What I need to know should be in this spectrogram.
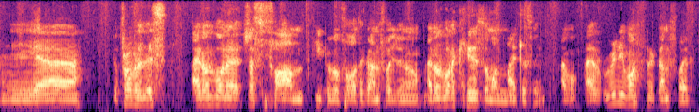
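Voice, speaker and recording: A man's voice: mid-range voice, moderate pace, fairly bright tone, slight background noise, poor audio. A German man speaking English with a German accent, chatting casually and a little hesitantly while playing an online game, in a joking manner.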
